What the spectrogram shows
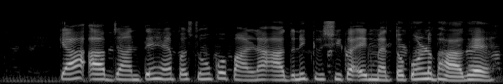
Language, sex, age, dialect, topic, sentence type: Hindi, female, 18-24, Garhwali, agriculture, statement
